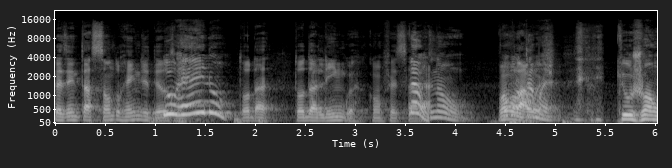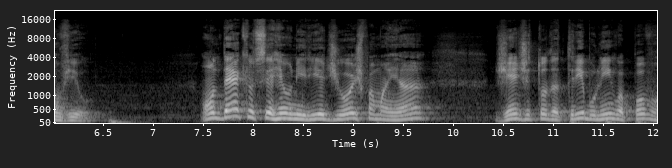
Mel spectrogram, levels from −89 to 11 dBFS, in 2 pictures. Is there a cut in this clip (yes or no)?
yes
